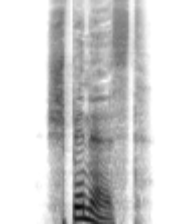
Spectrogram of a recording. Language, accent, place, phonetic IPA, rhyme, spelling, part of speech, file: German, Germany, Berlin, [ˈʃpɪnəst], -ɪnəst, spinnest, verb, De-spinnest.ogg
- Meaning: second-person singular subjunctive I of spinnen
